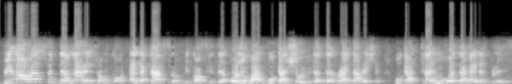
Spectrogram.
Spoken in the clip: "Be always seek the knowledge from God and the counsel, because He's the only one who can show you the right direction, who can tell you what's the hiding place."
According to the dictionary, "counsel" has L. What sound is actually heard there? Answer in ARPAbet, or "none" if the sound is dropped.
L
